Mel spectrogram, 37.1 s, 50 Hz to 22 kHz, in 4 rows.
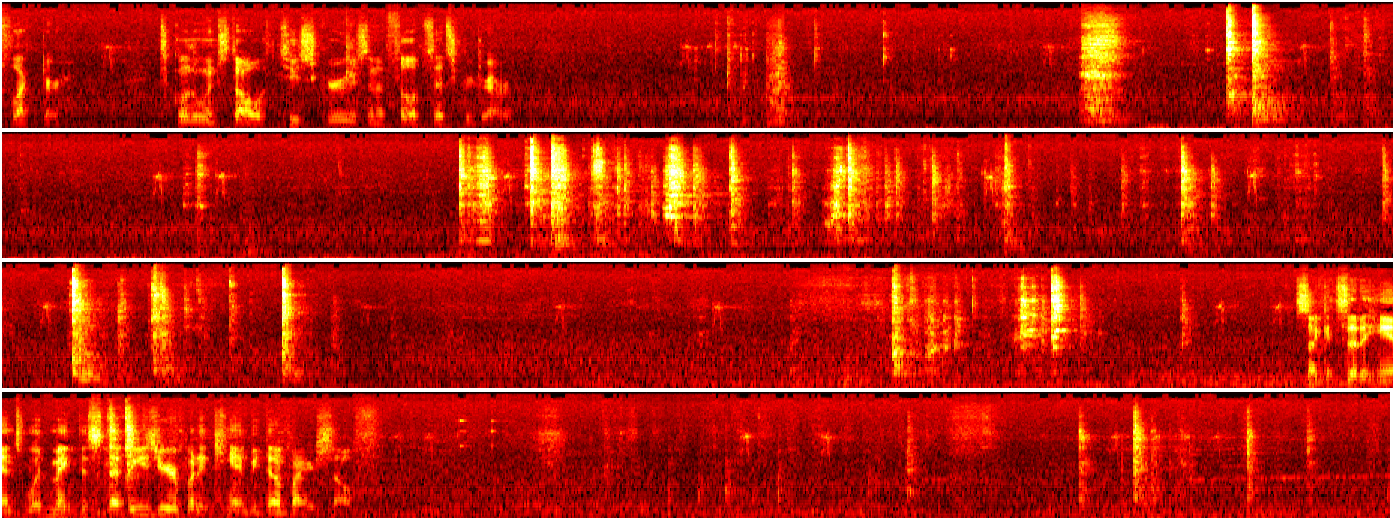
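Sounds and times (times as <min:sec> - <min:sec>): metal parts clinking and knocking: 0:12.3 - 0:20.8, 0:24.3 - 0:26.6, 0:30.7 - 0:31.2.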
